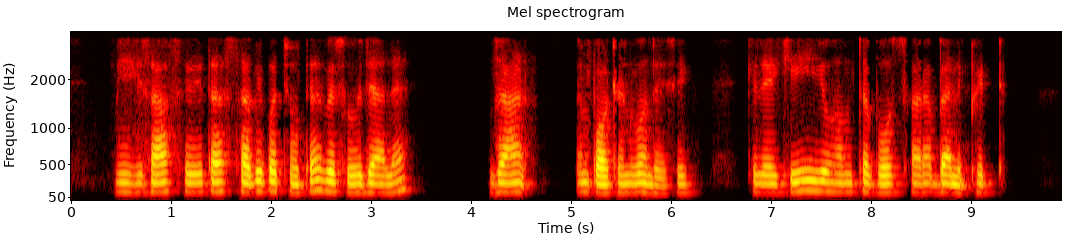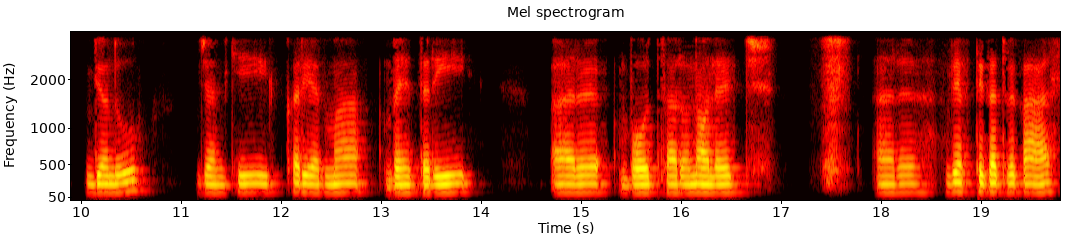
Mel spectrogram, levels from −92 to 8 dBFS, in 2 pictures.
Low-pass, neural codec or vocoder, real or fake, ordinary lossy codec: 3.6 kHz; none; real; AAC, 24 kbps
